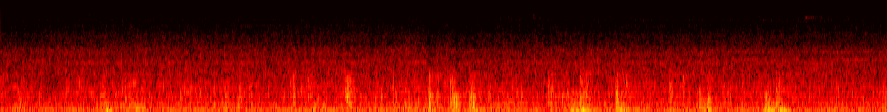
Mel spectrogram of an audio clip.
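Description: Jeep Cherokee XJ driving off-road: a steady low rumble with irregular knocks and thumps from the body jolting over rough ground, most of them in the middle and latter part.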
